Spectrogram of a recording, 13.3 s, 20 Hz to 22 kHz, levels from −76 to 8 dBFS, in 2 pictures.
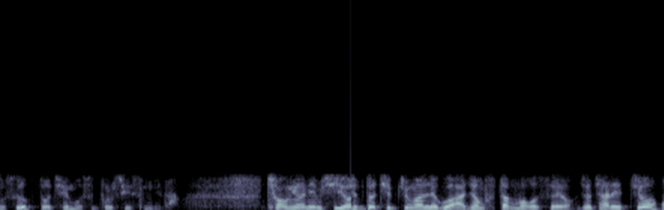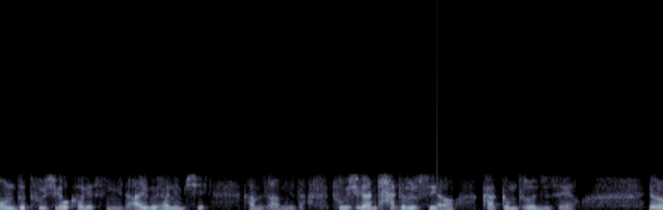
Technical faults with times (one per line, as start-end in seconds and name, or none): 0.00-13.27 G.729 codec
3.50 audio missing between chunks
7.25 audio missing between chunks
11.00 audio missing between chunks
